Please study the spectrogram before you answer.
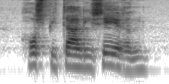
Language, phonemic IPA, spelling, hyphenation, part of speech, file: Dutch, /ˌɦɔs.pi.taː.liˈzeː.rə(n)/, hospitaliseren, hos‧pi‧ta‧li‧se‧ren, verb, Nl-hospitaliseren.ogg
- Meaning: to hospitalise, to admit into a hospital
